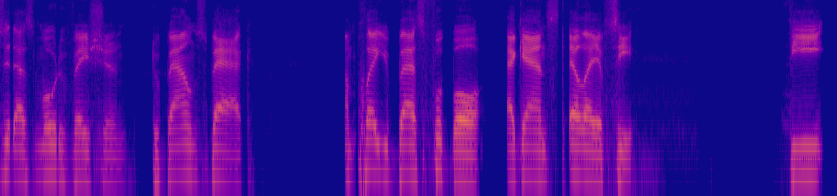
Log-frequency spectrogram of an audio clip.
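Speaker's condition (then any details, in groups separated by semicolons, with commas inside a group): No condition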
